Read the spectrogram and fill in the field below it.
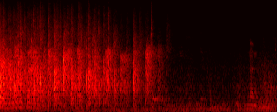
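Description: Audience at a live folk band show at Caffe Lena clapping and applauding for about three seconds, dense and close, then fading into quiet room murmur with a few scattered claps.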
